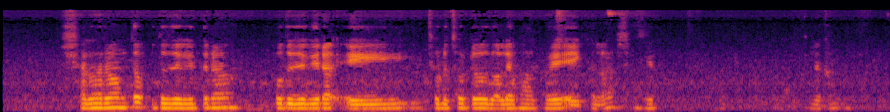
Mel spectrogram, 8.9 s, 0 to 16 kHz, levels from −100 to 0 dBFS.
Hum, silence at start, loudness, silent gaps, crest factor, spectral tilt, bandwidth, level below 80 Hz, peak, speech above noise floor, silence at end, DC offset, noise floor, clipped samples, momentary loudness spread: none; 0.65 s; -25 LUFS; none; 18 dB; -6.5 dB/octave; 11.5 kHz; -56 dBFS; -8 dBFS; 29 dB; 0.4 s; under 0.1%; -54 dBFS; under 0.1%; 19 LU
